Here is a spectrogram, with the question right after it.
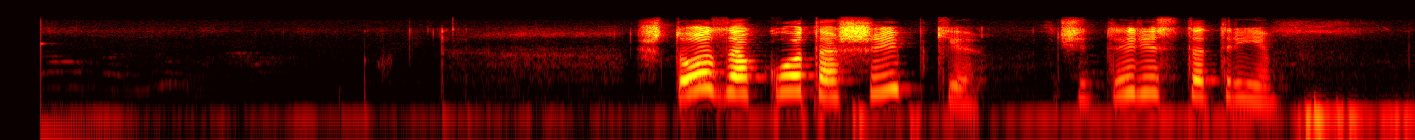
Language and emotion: Russian, neutral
